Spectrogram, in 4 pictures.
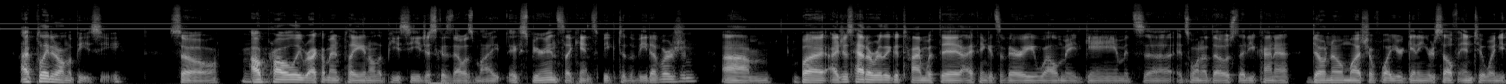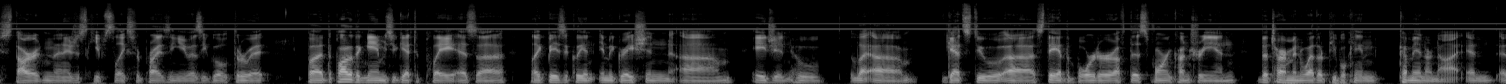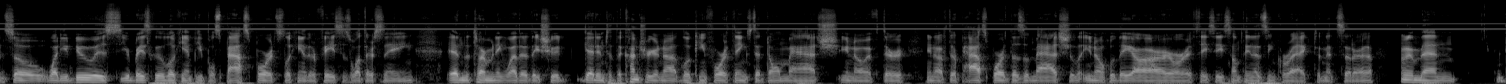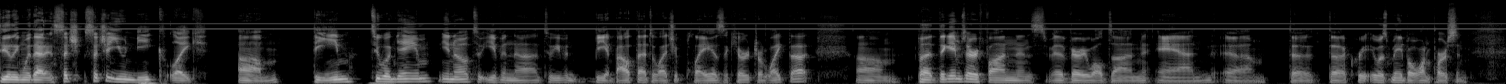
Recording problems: high-pitched whine; noticeable; throughout; 5.5 kHz, 10 dB below the speech

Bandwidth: 18.5 kHz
